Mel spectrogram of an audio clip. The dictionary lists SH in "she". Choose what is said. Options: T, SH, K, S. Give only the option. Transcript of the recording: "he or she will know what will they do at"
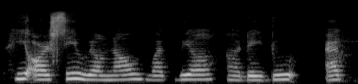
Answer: S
